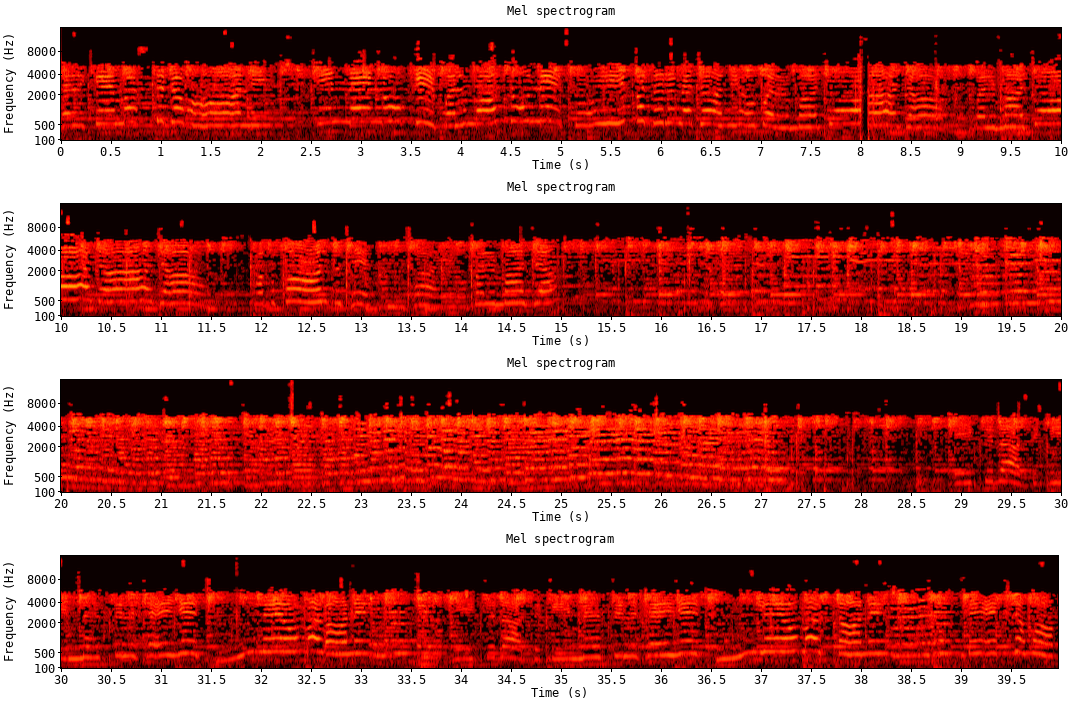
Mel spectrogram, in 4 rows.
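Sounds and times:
woman singing: 0:00.0 - 0:27.4, 0:28.8 - 0:39.9
instrumental accompaniment with beat: 0:00.0 - 0:39.9
person singing: 0:28.9 - 0:39.9.

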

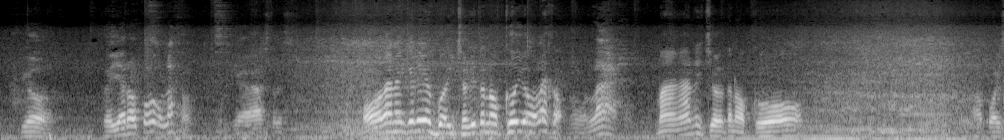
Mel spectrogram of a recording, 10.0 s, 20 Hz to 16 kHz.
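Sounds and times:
man talking: 0:00.2 - 0:03.0, 0:03.6 - 0:08.1, 0:09.6 - 0:10.0
vehicle passing by: 0:02.4 - 0:10.0.

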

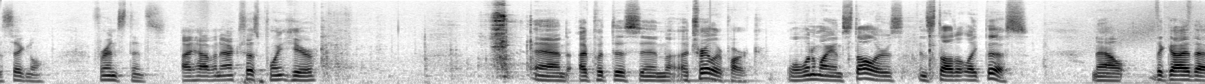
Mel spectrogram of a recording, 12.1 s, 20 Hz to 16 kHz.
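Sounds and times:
rubbing and scraping handling noise: 0:02.5 - 0:05.5, 0:08.4 - 0:09.6.

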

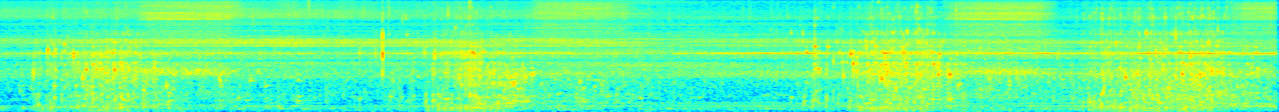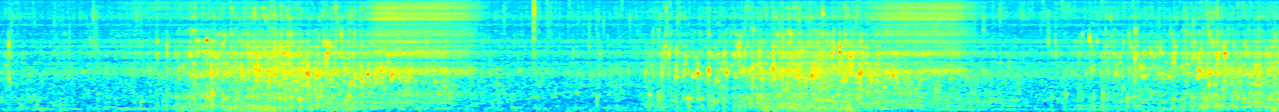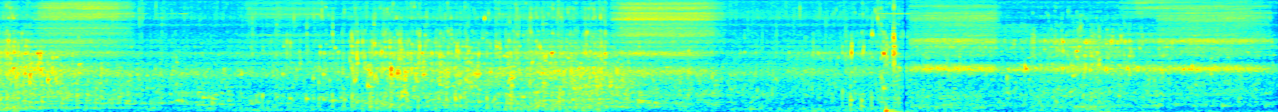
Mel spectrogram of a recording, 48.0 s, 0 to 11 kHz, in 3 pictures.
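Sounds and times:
regulator exhaust bubbling underwater: 0:00.0 - 0:03.8, 0:04.5 - 0:07.8, 0:08.7 - 0:16.0, 0:17.8 - 0:21.1, 0:24.0 - 0:27.4, 0:29.1 - 0:40.2
regulator high hiss: 0:01.7 - 0:05.1, 0:11.8 - 0:13.5.

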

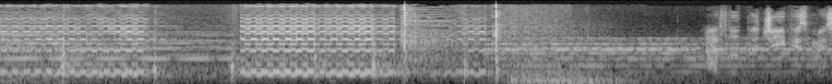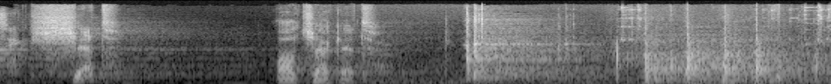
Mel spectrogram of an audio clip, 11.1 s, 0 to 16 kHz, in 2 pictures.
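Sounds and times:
telephone ringing: 0:00.0 - 0:03.7.

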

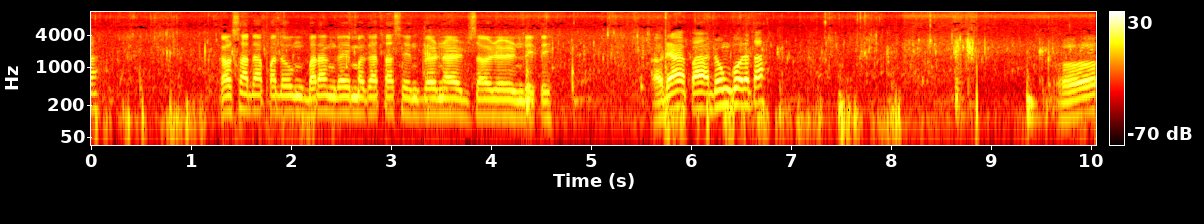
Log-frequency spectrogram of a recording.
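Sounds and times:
wind on microphone: 0:00.0 - 0:02.6, 0:04.2 - 0:10.0
paddle knocks and splashes: 0:00.0 - 0:10.0.

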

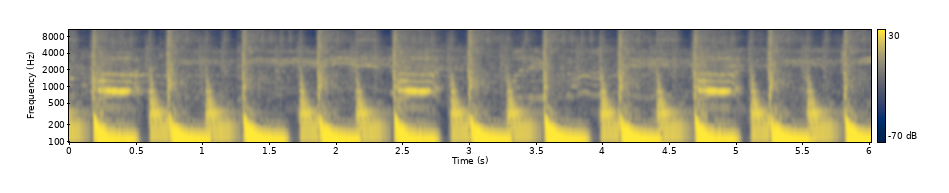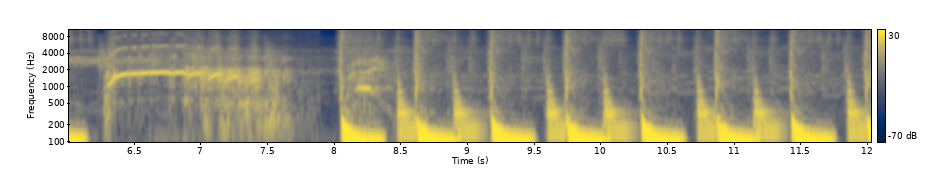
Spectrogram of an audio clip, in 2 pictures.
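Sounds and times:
heavy bass beat: 0:00.0 - 0:06.2, 0:08.1 - 0:12.0
horse whinny: 0:06.3 - 0:07.9.

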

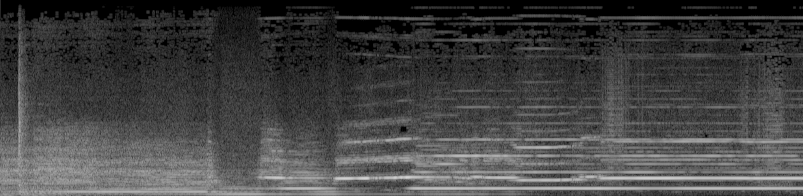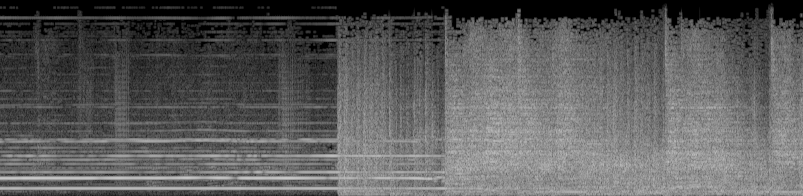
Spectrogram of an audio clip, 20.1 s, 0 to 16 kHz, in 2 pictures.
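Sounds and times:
rock band with drum kit: 0:00.0 - 0:10.8, 0:14.1 - 0:20.0
bass guitar: 0:00.0 - 0:11.6, 0:14.2 - 0:20.0
electric guitar tones ringing: 0:00.0 - 0:20.0.

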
